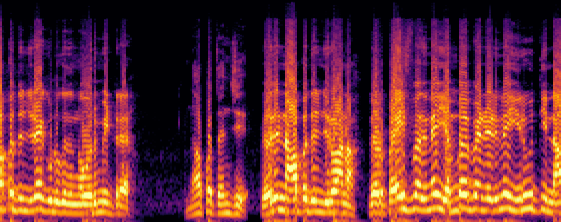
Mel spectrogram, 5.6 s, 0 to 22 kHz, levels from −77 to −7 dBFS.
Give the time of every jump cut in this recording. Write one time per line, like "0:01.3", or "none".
0:03.6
